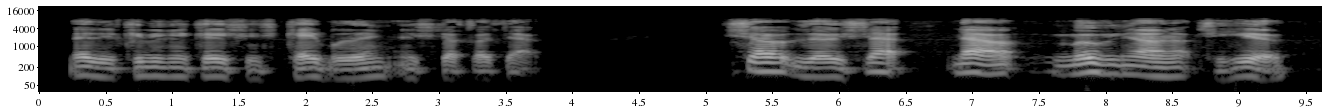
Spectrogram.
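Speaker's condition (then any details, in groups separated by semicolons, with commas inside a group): Mouth cancer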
